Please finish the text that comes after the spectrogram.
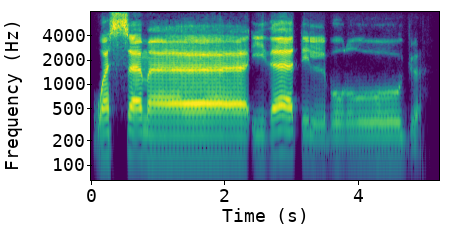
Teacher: Terdapat bunyi panjang yang bertemu dengan hamzah ya. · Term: bunyi panjang bertemu dengan hamzah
